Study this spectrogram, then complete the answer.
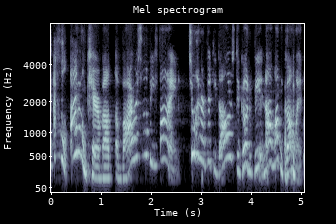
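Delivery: high-pitched, breezy brush-off; imitated carefree son. Son dismissing mom's virus warning, imitated carefree insistence. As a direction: mimic a son waving away worry, voice way up.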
